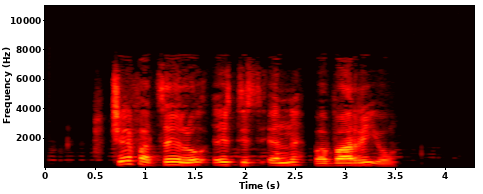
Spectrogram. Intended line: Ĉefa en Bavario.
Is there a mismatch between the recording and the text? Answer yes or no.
yes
